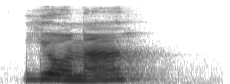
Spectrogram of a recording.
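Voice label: "ёна", Komi, female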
